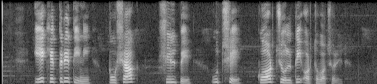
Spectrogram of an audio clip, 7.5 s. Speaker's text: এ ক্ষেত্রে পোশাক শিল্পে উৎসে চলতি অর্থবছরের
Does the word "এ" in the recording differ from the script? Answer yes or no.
no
